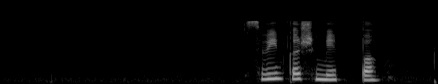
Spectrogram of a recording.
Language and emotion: Russian, neutral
